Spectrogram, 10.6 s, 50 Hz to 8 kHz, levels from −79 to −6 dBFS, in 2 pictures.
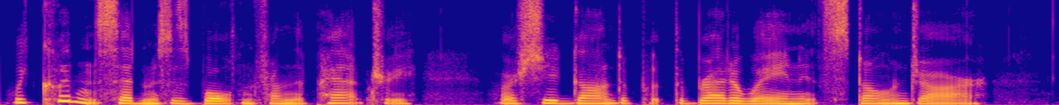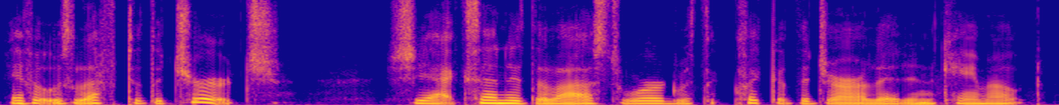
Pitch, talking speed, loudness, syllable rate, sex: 200 Hz, 245 wpm, -18 LUFS, 5.5 syllables/s, female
